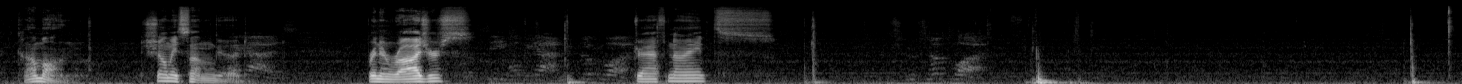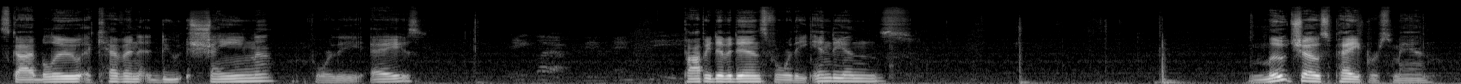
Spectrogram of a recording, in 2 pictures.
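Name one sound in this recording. Trading cards rustle and slide softly against each other as they are sorted.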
